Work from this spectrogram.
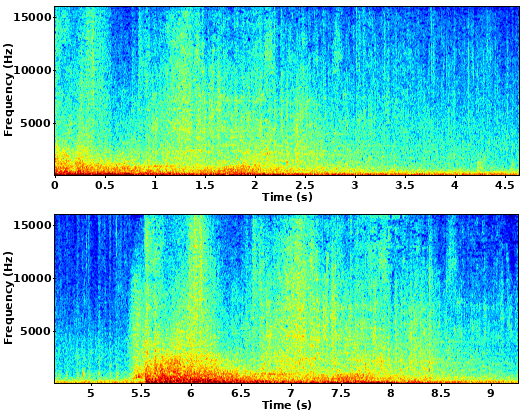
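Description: Incendio fire spell bursting in the video game Hogwarts Legacy, a loud rumbling blast with a sudden second eruption midway, layered over a dense roaring game soundscape.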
